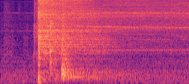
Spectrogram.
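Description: Pneumatic bag-on-valve aerosol filling machine cycling: about half a second in a clunk and a sudden burst of compressed-air hiss, a second knock just after, then the hiss slowly dies away over a steady low hum.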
